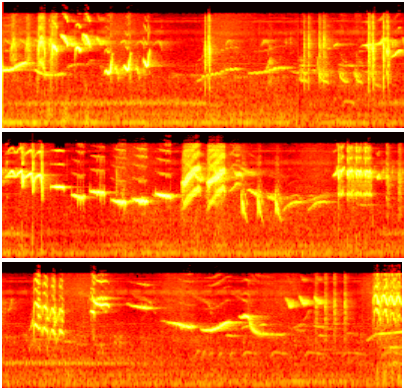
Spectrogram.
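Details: Brown-chested jungle flycatcher, male, Bali: rapid, varied singing mixing sweet slurred whistles, sharp upswept chirps and short buzzy trills in quick succession.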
